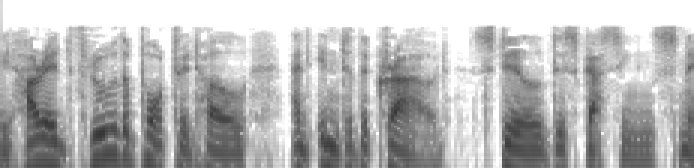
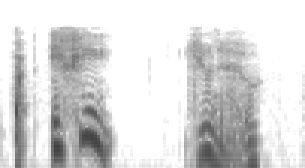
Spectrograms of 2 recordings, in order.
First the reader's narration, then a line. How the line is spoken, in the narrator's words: Hermione dropped her voice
